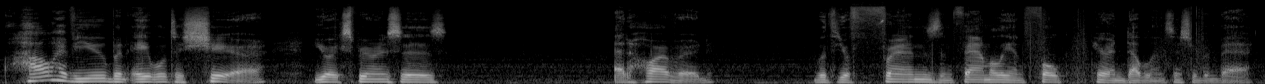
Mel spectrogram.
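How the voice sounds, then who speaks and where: A man hosting a local TV interview, speaking in a measured, formal way with frequent ums. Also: lowish voice, darkish tone. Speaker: TV interview host.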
